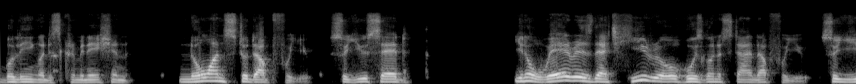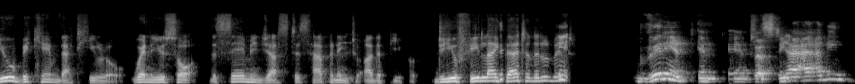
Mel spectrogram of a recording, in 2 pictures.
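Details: Adult male speaker; ordinary speech.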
